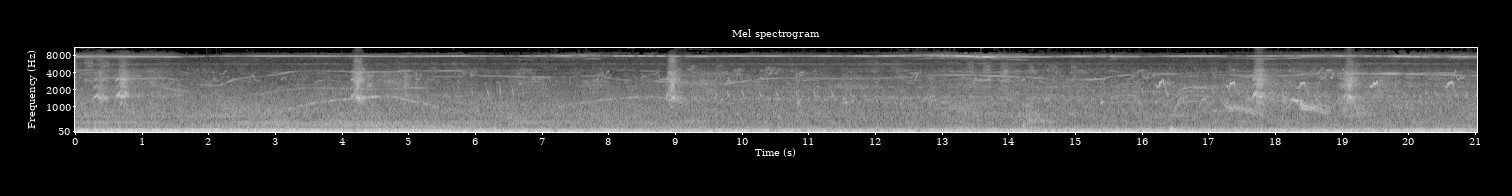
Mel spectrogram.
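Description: Birds calling on and off, with a cluster of short chirps near the end, over a steady low rumble.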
